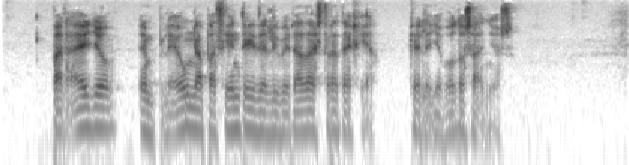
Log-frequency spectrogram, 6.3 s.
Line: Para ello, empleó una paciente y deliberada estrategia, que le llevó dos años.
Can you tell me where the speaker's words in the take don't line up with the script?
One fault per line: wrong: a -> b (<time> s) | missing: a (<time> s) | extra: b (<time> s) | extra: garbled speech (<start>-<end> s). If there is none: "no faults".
no faults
